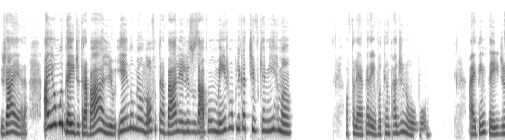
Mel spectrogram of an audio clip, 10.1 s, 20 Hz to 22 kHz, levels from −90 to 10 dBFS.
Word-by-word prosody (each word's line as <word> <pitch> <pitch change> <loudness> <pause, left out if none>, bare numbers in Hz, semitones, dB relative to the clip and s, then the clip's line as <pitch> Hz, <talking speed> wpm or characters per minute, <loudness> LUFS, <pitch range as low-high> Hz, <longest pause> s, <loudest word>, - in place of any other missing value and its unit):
Já 245 +5 +3
era. 220 -3 -5 0.3
Aí 390 +2 +6
eu 470 +1 +7
mudei 270 - +8
de 230 - -3
trabalho, 220 +1 +1
e 270 - -2
aí 310 +4 0
no 370 +1 -3
meu 325 -4 -2
novo 285 +7 -2
trabalho, 255 -3 0
eles 270 -1 -4
usavam 270 +3 -1
o - - -3
mesmo 290 +8 -1
aplicativo 355 -4 -3
que 300 - -6
a - - -3
minha 300 +3 -1
irmã. 250 -7 0 1.1
Aí 210 - -11
eu - - -31
falei: 205 -4 -3
"Ah 185 - -3
espera 230 +4 -5
aí - - -3
eu 185 - -9
vou 195 - -6
tentar 225 +2 -7
de 260 +4 -5
novo." 175 -4 -7 0.8
Aí 195 - -2
tentei 210 -4 -3
de 210 +1 -4
255 Hz, 215 wpm, -22 LUFS, 215-300 Hz, 1.1 s, mudei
